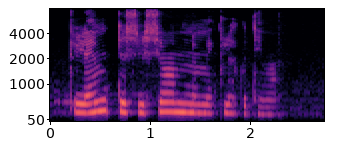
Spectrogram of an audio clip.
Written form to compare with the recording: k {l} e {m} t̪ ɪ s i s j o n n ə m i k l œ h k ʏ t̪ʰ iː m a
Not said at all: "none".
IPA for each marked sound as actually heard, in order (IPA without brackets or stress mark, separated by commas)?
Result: l, m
